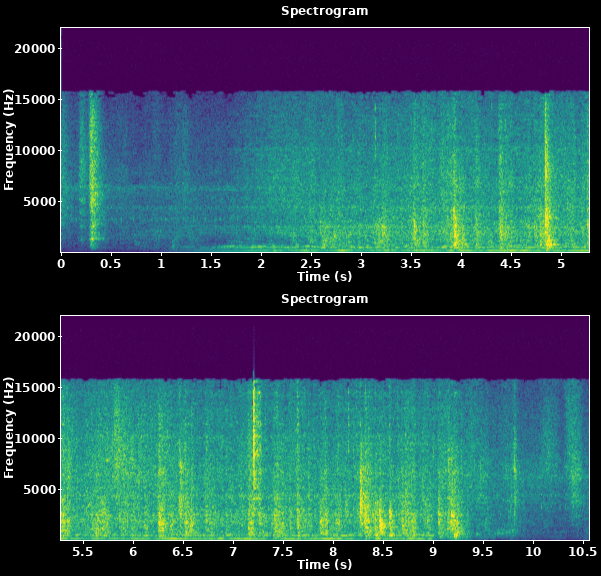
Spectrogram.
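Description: Hoover DynamicNext washing machine's drum motor starting about a second in and turning the drum with a steady hum, while the wet laundry tumbles and splashes in the drum. The motor stops abruptly near the end: a wash-phase tumble.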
